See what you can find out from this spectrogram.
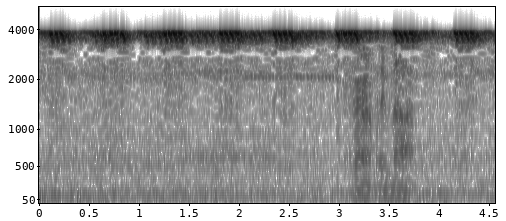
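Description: Crickets chirp steadily in a high, shrill trill that pulses in a regular rhythm throughout. A faint voice briefly murmurs underneath partway through.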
